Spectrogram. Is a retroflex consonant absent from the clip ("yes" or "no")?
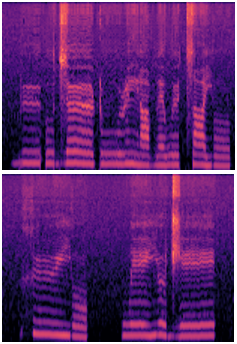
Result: no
